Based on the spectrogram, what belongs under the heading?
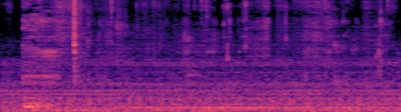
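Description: Soft chewing of a flatbread sandwich, with faint scattered mouth clicks, over a steady low hum inside a parked car's cabin. One brief louder sound about a quarter second in.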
